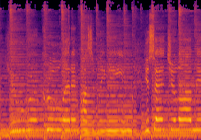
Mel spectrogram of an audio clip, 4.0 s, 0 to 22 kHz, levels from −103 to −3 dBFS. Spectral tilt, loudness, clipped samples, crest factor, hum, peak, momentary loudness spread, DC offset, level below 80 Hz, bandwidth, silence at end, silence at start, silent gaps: -4.5 dB/octave; -24 LUFS; under 0.1%; 16 dB; none; -8 dBFS; 4 LU; under 0.1%; -48 dBFS; over 20 kHz; 0 s; 0 s; none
